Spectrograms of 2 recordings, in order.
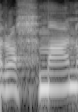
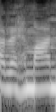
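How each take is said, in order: First: रहमान said rohman, with a full heavy र and rounded o. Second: रहमान said rehman, with a light thin र and open e; wrong thin r. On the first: Teacher correcting parents' reading, रहमान as rohman with a heavy र. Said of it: "हम normal Rahima कहते हैं". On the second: Teacher showing parents the common mistake, रहमान as rehman with a thin र. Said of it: "अल्लाह रहमान नहीं होता है". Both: Shown as a demonstration.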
